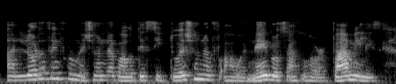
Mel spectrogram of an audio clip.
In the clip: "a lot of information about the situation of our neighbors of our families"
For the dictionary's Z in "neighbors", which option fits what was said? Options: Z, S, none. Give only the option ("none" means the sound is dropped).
S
